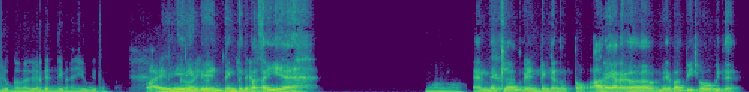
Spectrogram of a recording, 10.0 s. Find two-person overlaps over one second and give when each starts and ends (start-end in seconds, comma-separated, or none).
2.4-3.9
